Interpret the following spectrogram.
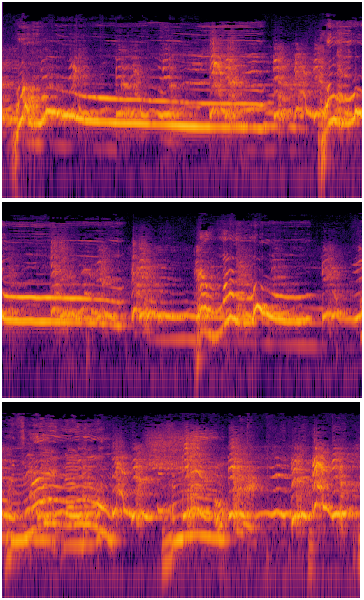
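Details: Indoor howling by Nana the dachshund, one of two wiener dogs watching Puppy TV. A long, gliding, high-pitched howl bends up and down, with brief yelps and wobbling notes mixed in.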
